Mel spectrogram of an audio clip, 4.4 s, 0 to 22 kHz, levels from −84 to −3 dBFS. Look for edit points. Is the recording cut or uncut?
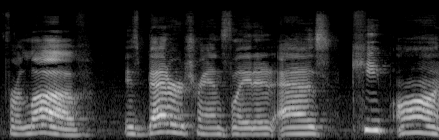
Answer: cut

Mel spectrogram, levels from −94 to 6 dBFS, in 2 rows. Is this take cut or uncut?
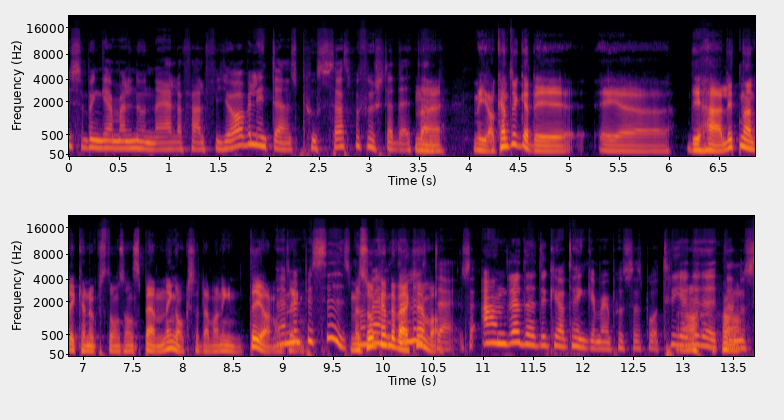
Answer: cut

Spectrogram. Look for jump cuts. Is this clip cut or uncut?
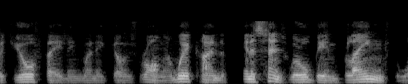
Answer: cut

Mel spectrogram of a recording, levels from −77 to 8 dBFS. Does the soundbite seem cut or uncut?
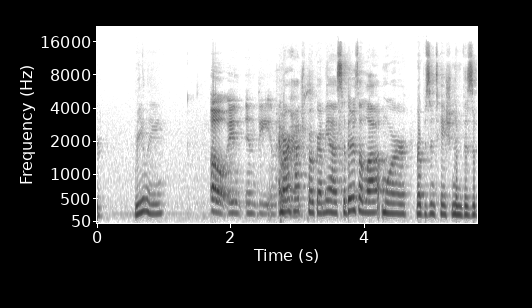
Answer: cut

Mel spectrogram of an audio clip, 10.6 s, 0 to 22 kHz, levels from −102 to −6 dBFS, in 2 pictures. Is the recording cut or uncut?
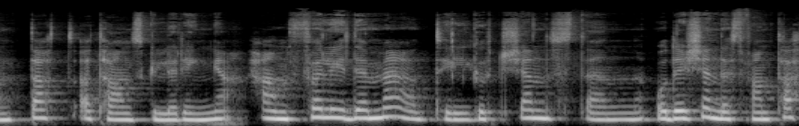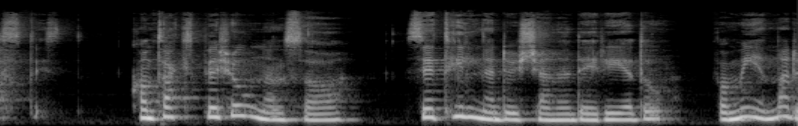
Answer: cut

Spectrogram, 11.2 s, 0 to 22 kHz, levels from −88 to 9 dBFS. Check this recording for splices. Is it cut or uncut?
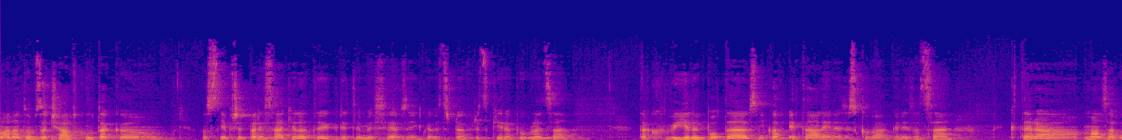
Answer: uncut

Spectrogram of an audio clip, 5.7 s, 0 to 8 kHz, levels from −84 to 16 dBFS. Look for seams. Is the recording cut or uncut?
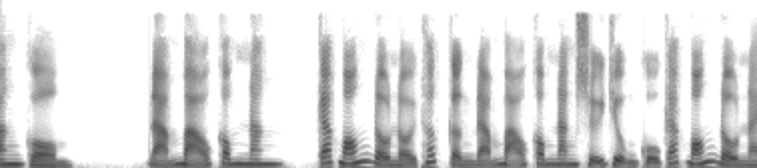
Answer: uncut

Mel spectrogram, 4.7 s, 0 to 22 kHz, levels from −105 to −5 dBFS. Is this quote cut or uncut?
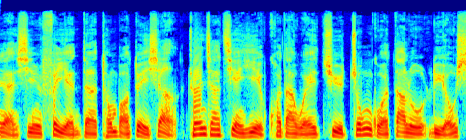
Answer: cut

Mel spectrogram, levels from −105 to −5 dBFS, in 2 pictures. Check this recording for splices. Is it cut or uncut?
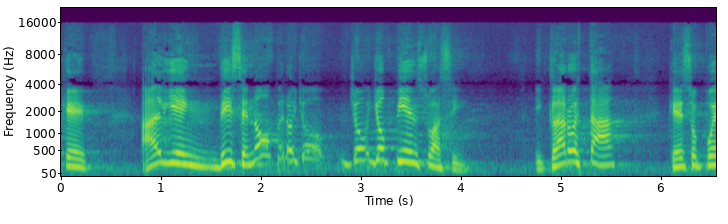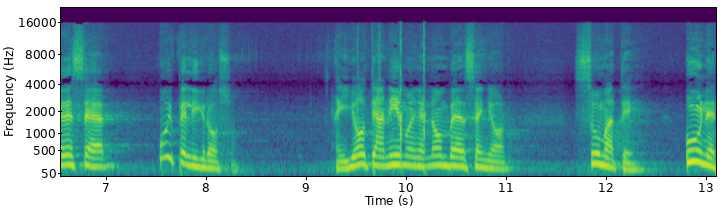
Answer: uncut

